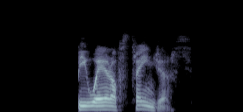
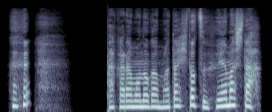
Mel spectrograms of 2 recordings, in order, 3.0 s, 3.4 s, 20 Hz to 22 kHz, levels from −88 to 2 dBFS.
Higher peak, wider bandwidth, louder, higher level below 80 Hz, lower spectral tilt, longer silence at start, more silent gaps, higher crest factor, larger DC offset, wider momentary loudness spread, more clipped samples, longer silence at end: second, -10 dBFS vs 0 dBFS; second, 6.2 kHz vs 16.5 kHz; second, -26 LUFS vs -14 LUFS; second, -72 dBFS vs -50 dBFS; about the same, -4.5 dB/octave vs -4.5 dB/octave; first, 0.95 s vs 0.15 s; second, none vs 0.92-1.33 s; first, 20 dB vs 14 dB; neither; first, 16 LU vs 12 LU; neither; first, 0.95 s vs 0.15 s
